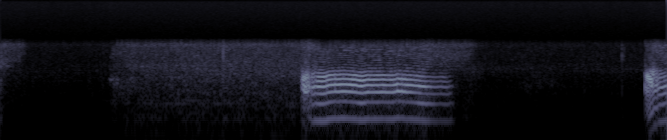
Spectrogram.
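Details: Four-month-old baby snoring in the morning, recorded on a low-quality mobile phone: a quiet breath in, then a loud buzzing, vibrating outbreath lasting over a second, with another starting; snoring.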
